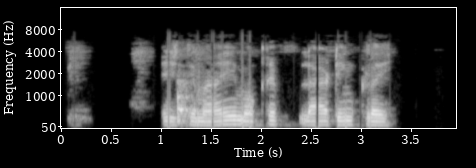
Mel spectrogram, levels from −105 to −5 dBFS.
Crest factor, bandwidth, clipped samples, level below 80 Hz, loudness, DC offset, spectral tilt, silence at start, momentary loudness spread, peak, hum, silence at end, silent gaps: 16 dB; 7.4 kHz; under 0.1%; -48 dBFS; -20 LUFS; under 0.1%; -7.5 dB/octave; 0.1 s; 21 LU; -4 dBFS; none; 0.65 s; 0.36-0.69 s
